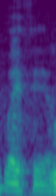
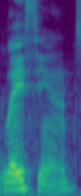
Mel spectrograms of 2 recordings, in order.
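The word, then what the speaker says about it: Lúthien: Is that how you say it? Lithien? – Lathien. – Lathien. Sorry, guys.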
